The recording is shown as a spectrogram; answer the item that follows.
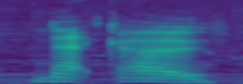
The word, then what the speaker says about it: neko: talking about pal you just admitted to it necco japanese for cats all right i said neko before but i assumed when you said nico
